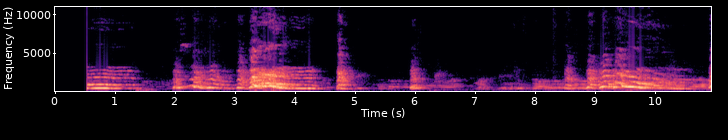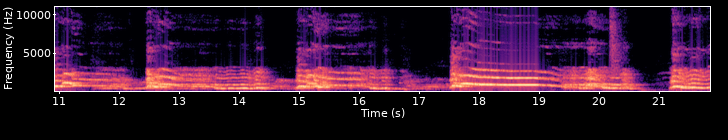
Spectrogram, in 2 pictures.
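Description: A dog howls in long, wavering, song-like phrases that slide up and then fall away.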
